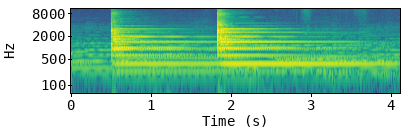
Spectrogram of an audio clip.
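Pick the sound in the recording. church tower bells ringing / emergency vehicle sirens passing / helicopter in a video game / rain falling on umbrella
church tower bells ringing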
